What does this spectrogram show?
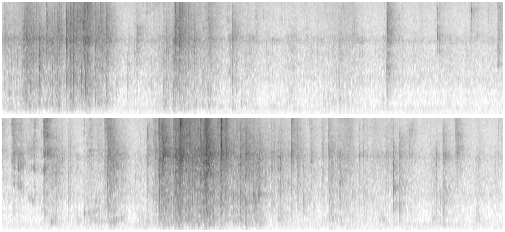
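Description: Close-up crunching and chewing of potato chips, with a plastic chip bag crinkling. The loudest stretch of rustling and crunching comes a little past the middle.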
